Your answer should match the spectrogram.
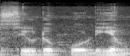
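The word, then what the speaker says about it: pseudopodia: बनता है तो इसको सूडो पोडियम कहेंगे पी साइलेंट है बच्चों यहां पर पी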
